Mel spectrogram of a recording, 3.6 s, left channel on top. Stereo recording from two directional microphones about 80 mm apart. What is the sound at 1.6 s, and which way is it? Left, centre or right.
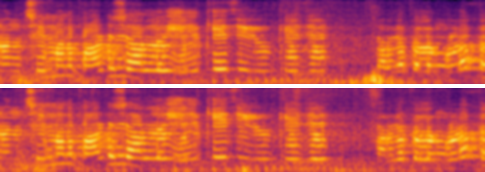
Speech, left.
